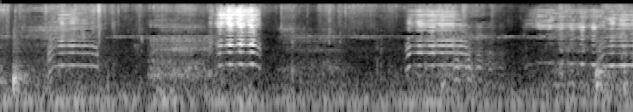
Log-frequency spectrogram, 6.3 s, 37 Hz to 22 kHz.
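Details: Newborn triplet goat kids about six hours old, born 1/6/2021, making some of their first bleats; several short, high, nasal bleats, each under a second, with a steady faint hum in the background.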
